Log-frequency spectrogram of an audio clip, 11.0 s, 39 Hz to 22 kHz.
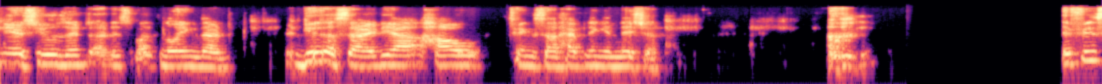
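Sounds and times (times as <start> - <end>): man clearing his throat: 8.3 - 8.7.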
